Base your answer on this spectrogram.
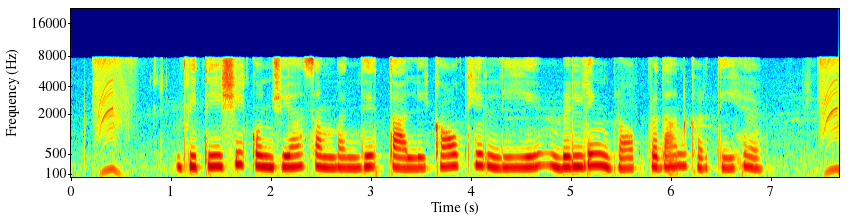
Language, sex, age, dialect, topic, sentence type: Hindi, female, 18-24, Hindustani Malvi Khadi Boli, banking, statement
